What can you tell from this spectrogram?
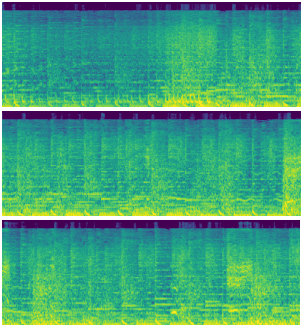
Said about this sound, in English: smashing the tree just makes shit fall down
